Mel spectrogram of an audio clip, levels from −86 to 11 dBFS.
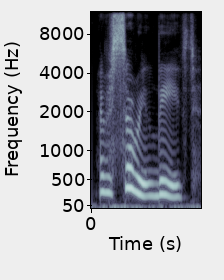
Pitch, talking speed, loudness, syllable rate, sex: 250 Hz, 215 wpm, -13 LUFS, 6.5 syllables/s, female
